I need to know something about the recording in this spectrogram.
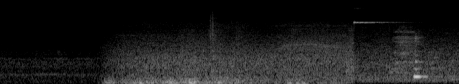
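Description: Young women chat nearby in a room.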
